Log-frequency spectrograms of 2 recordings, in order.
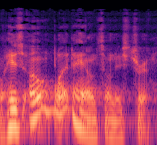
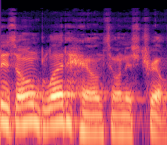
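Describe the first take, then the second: First: Softer repeat, pitch swooping on "bloodhounds"; marvelling aside. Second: Said in the usual way. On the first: Real, not acted.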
